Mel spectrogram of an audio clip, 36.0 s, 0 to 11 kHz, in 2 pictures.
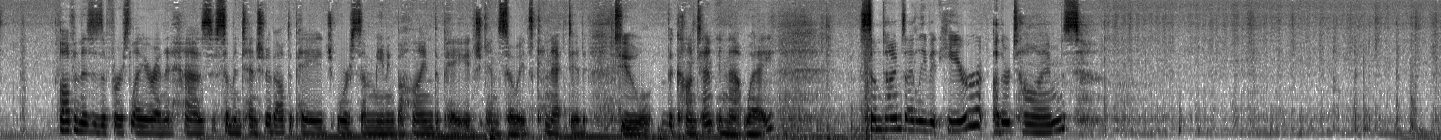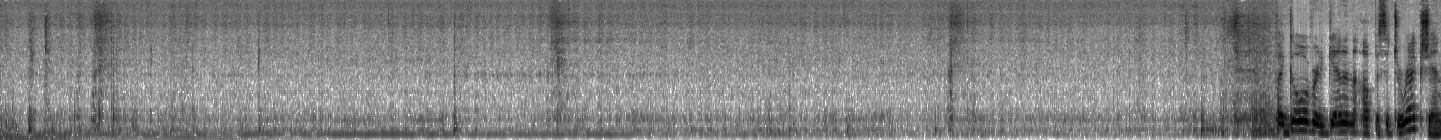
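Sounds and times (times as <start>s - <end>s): low hum: 0.0s - 33.0s
pencil scratching on paper: 8.4s - 34.3s.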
